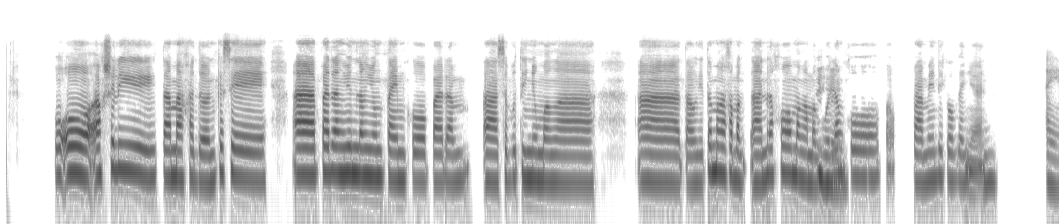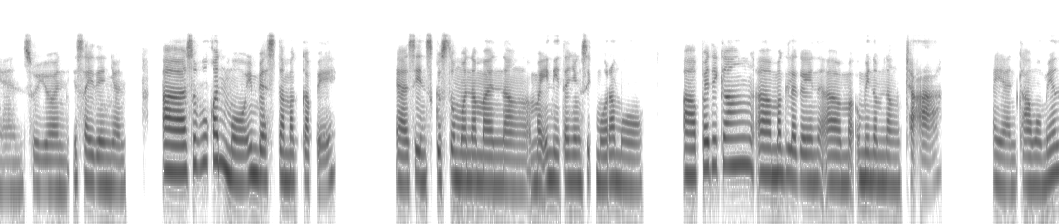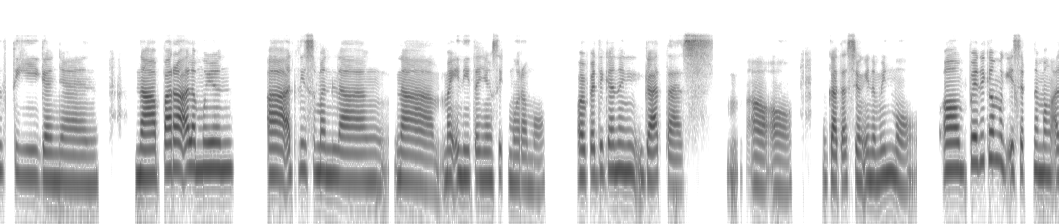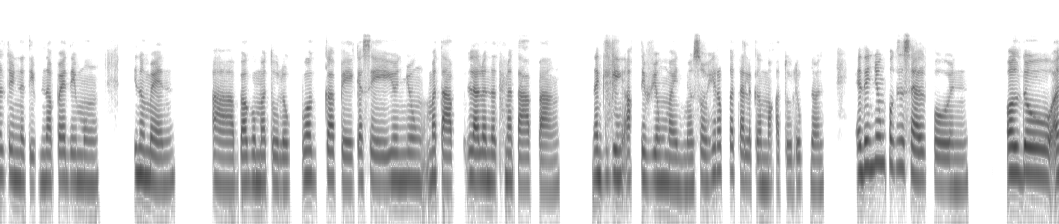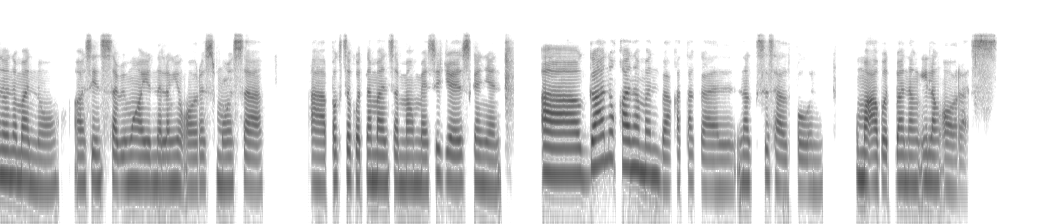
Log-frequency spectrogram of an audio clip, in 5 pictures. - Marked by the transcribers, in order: other background noise; tapping
- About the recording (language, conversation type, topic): Filipino, advice, Paano ko mapapanatili ang regular na oras ng pagtulog araw-araw?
